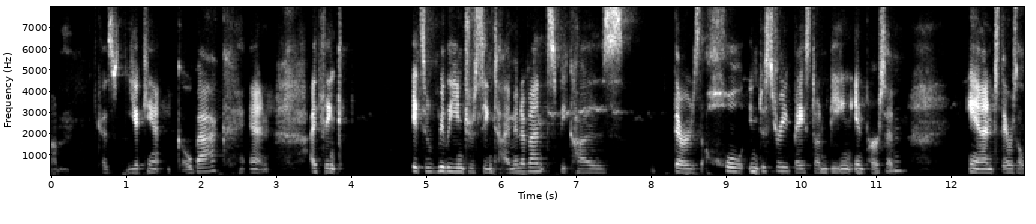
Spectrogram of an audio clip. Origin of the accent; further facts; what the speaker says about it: California, United States; You get used to waiting for things, and I'm too Californian still. I still can't wait in line.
